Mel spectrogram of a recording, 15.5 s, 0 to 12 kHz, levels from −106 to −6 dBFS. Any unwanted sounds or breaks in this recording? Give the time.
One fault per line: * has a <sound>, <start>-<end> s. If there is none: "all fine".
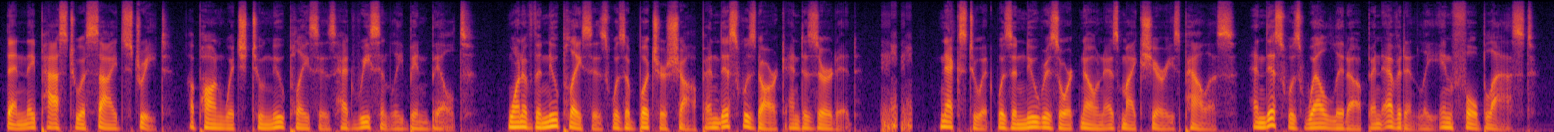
* has a laugh, 8.8-9.1 s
